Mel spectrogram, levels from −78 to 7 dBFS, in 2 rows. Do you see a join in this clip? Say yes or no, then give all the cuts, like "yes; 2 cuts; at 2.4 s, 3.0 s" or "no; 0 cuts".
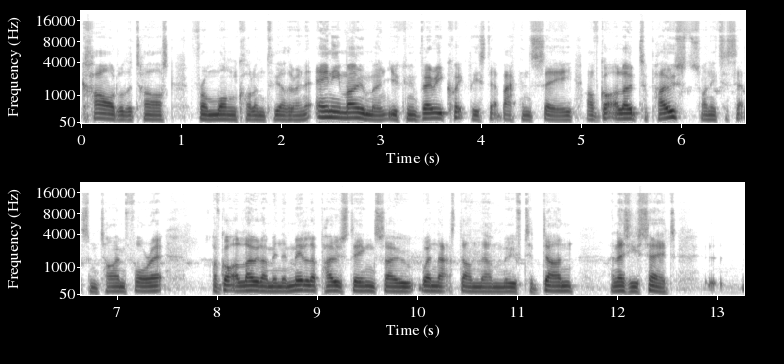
yes; 2 cuts; at 1.0 s, 5.0 s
